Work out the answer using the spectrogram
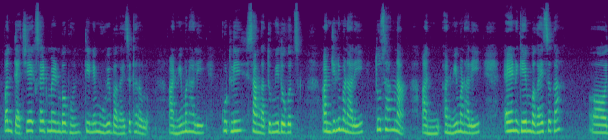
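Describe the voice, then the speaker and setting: Woman reading a story, mellow voice. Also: fairly high pitch. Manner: reads every character's lines in her own voice with little change. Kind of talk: scripted story narration.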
